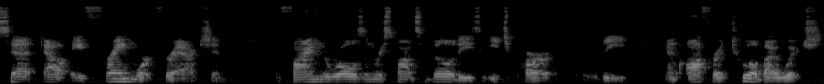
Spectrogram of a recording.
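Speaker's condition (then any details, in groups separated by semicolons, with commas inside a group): No condition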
